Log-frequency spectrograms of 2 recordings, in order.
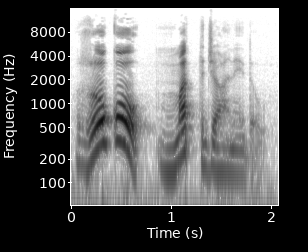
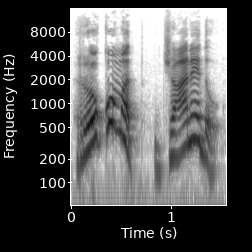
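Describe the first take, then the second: First: रोको punched on its own, a long pause, then मत जाने दो; very slow, break after "रोको" and join "मत" to "जाने दो". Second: रोको मत together and loud, a pause, then जाने दो; pause after मत. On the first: (रोको पर ज़ोर देकर रुकें, फिर मत जाने दो) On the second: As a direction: slowly join "मत" to "रोको", break before "जाने दो". (रोको मत एक साथ, फिर रुककर जाने दो) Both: Shown as a demonstration. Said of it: "अल्प विराम के स्थान बदलने पर".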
